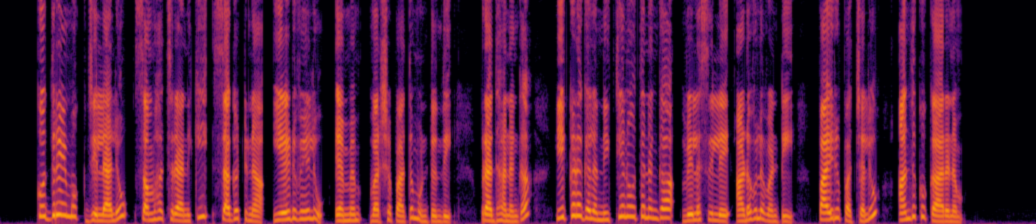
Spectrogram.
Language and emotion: Telugu, neutral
